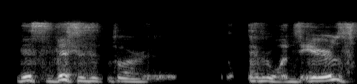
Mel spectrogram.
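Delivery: huffy, flustered, blustering tone. Voicing a character answering pilgrims in front of his guards: blustered. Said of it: "He he he gets blustered".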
